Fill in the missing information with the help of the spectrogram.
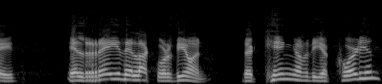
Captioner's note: speaks foreign language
